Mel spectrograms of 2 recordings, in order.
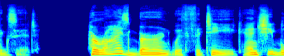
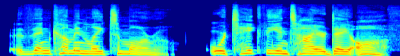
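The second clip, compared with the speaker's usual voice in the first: patronizing, condescending tone, pitched up; 7 semitones higher, 3 dB louder than usual. Reading a story, the councilwoman brushing off the clerk: condescending. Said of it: "Her words dripped with condescension".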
